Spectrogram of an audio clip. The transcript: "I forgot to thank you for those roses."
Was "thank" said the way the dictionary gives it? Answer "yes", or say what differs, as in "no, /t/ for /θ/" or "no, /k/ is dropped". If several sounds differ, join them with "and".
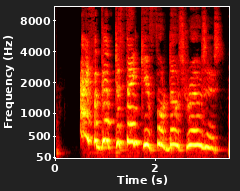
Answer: yes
